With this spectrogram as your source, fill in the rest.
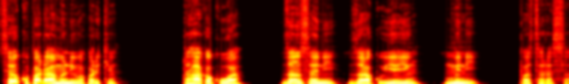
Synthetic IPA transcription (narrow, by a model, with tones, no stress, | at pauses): sa˦jkʷu˨ɸɐ˦ɗaː˨mʊ˦niː˨mɐ˦ɸɐ˦rkʲɪ˦ŋ | ta˨ha˦ka˨kʷʊ˦wa˦ | zɐ˦˨nsɐ˦niː˨zaː˦kʷu˨ʔɪ˦ja˨jɪ˦˨m | mɪ˦niː˨ | ɸɐ˦sɐ˦ɾɐ˨sa̰˦˨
